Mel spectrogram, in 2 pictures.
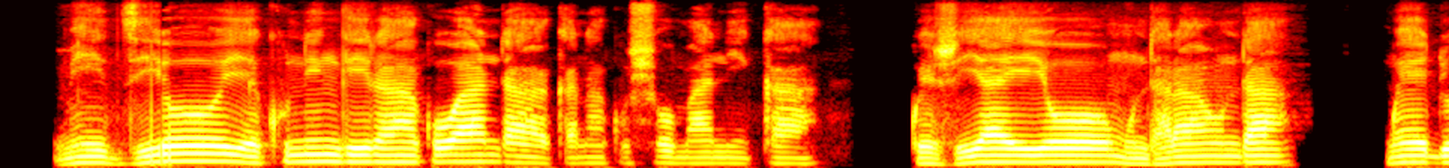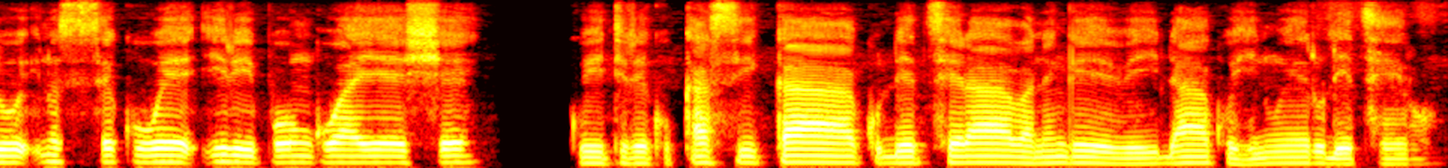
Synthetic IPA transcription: mid͡zijo̞je̞kʰuniŋɡiɾakuwandakanakuʃo̞manika | kwe̞ʐijaijo̞mundʱaɾaunda | mwe̞ɗuino̞si̥se̞kuwe̞ʔiripo̞ŋɡuʋaje̞ʃe̞ | kuitire̞kukasikakuɗe̞t͡se̞ɾaʋane̞ŋɡe̞ʋeiɗakuɦinwe̞ɾuɗe̞t͡se̞ːro̞

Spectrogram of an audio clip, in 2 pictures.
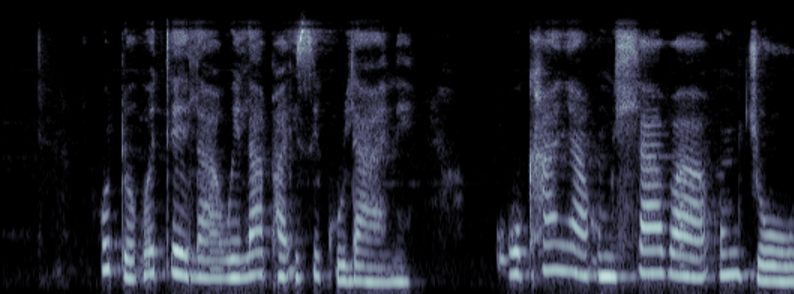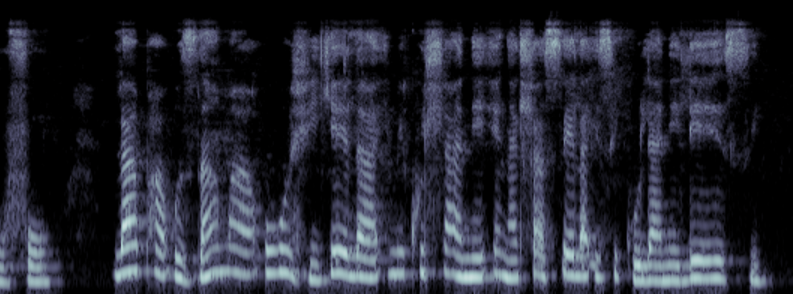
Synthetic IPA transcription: ud̥ʱɔɣɔtʼɛlawɛlapʰaisiɡ̥ʱulaːnɛ | ukʰaɲaum̩ɬaβaum̩d̥ʒ̥ʱɔv̥ɔ | lapʰauzamauɣuviɣɛlaimikʰuɬanɛʔɛŋaɬasɛlaisiɡ̥ʱulanɛleːsi

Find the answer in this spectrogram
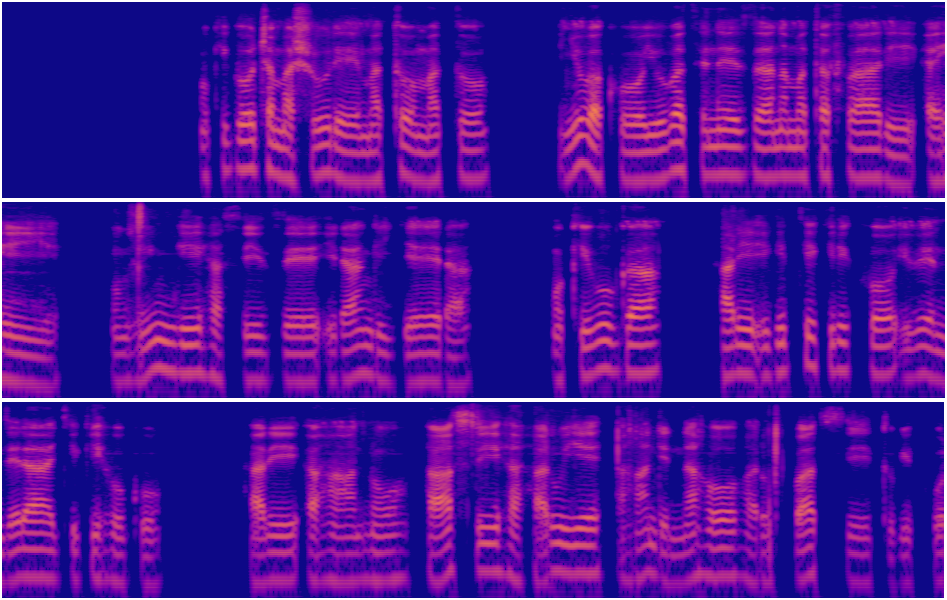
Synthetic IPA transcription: mukʰiɡo̞t͡ʃamaʃuːɾe̞matʰo̞matʰo̞ | iɲuβakʰo̞juːβat͡se̞ne̞ːzanamatafaːɾiʔahije̞ | kuːŋiːŋɡiɦasize̞ḭɾaːŋɡiɟe̞ːɾa | mukʰiβuɡa | haɾiiɡitʰikiɾikʰo̞ʔḭβe̞ːnde̞ɾaɾɟiɡiɦuɡu | ha̰ɾiaɦaːn̥huhaːsiɦaha̰ɾuje̞a̰ɦaːndinaɦo̞haɾutwaːt͡situɡik̚uɾa

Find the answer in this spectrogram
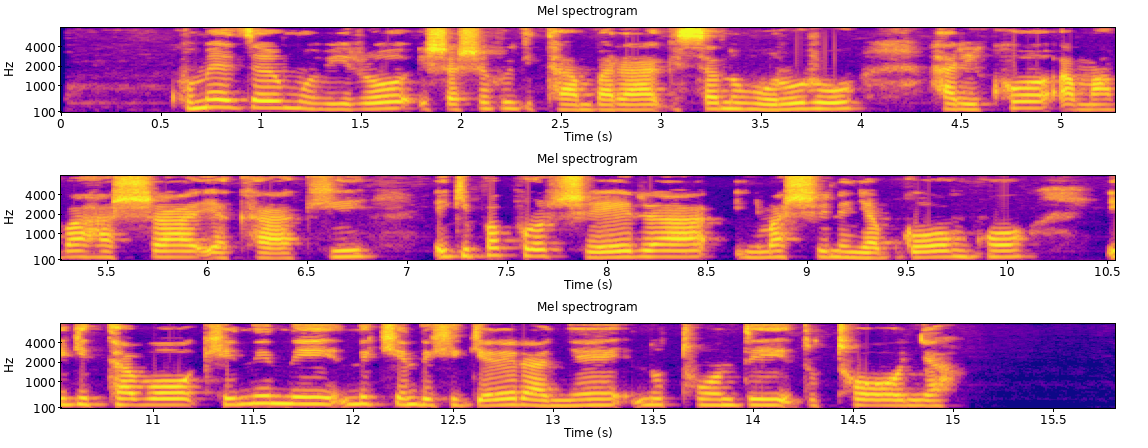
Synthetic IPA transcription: kʰume̞ːzajumuβiɾo̞ʔiʃaʃekwiɡitʰaːmbaɾaɡisanuβuɾuɾuhaɾikʰo̞ʔamaβaɦaʃajakʰaːkʰiː | ɡipapuɾo̞t͡ʃe̞ːɾaiɲmaʃiniɲab̚ɡo̞ːŋ̥o̞ | iɡitaβo̞kʰinininikʰiːndikiɡe̞ɾe̞ɾaɲe̞nutʰuːndidutʰoːɲa

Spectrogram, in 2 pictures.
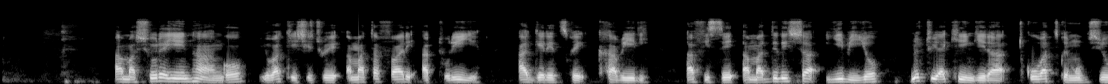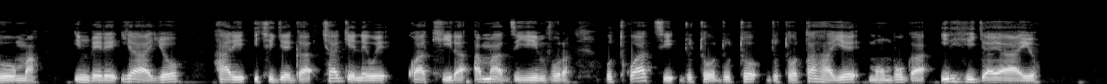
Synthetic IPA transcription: amaʃuːɾe̞jiːn̥haːŋɡo̞juːβakiʃid͡ʒwe̞amatafaːɾiʔatʰuɾije̞ | aɡe̞ɾe̞t͡swe̞kʰaβiɾi | afise̞amadiɾiʃajiβijo̞ | notujakʰiːŋɡiɾatwuːβat͡swe̞muvjuːma | imbe̞ɾe̞jaːjo̞ | haɾiikʰiɡe̞ɡat͡ʃaːɡe̞ne̞we̞kwaːkʰiɾaʔamaːzijiːɱvuɾa | utwaːt͡sidutoduto̞duto̞taɦaje̞mumbuɡaiɾiɦiɟajaːjo̞

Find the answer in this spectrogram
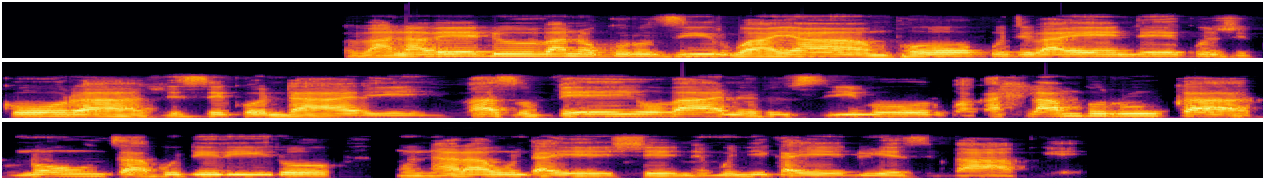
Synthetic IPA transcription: ʋa̰naʋe̞ɗuʋano̞kuɾud͡zirwajambʱo̞kutiʋae̞nde̞kuʐiko̞ɾaʐe̞se̞ko̞ndariʋazo̞b͡ve̞jo̞ʋaneruziʋo̞rwakaɬamburukaruno̞unzaɓuɗiɾiro̞ | mun̤aɾaundaje̞ʃe̞ne̞muɲikaje̞ɗuje̞zimbaːbʱɣe̞

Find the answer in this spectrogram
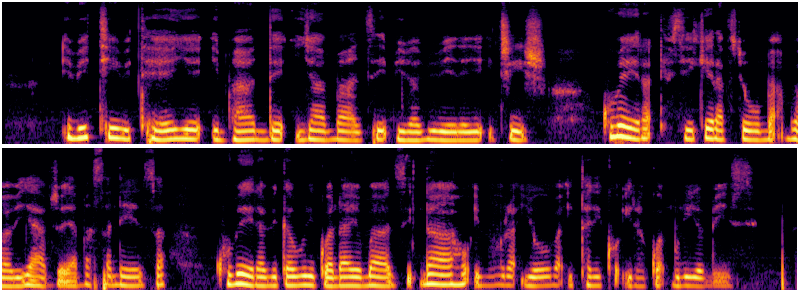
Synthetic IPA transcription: iβitʰiβitʰe̞je̞im̥haːnde̞jaːmaːz̥iβiβaβiβe̞ɾe̞je̞ʔid͡ʒd͡ʒiːʃo̥ | kuβe̞ːɾanivjikʰe̞ɾavjuːma̰ʔːmaβaβijaːvjo̰ja̰masane̞ːz̥a | kʰuβe̞ːɾaβiɡaβuɾiɡwanajo̞maːzḭnaːɦo̞̰ʔiɱvuɾajo̞ːβa̰ʔitʰaɾikʰo̞̰ʔiɾaɡwa̰muɾiːjo̞mḭːzi̥

